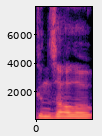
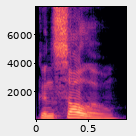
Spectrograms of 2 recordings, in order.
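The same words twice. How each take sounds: First: The middle consonant sounds like a z. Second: The middle consonant sounds like an s. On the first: The speaker calls it wrong. "Everyone kind of says Gonzalo" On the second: The speaker calls it right. "the C is pronounced like soup"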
